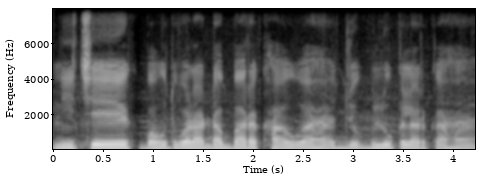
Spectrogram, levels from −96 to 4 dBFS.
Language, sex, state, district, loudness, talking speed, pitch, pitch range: Hindi, male, Jharkhand, Deoghar, -15 LUFS, 185 wpm, 160 Hz, 155-165 Hz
